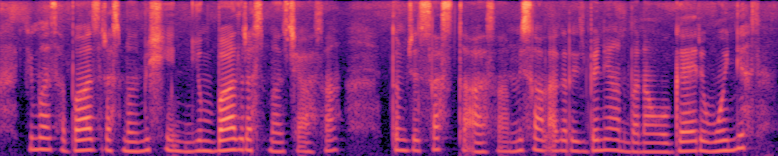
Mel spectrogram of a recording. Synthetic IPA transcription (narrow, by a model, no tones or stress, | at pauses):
jimɐsɐbaːzɾɐsmɐzmiʃiːnjimbaːzɾɐsmɐzt͡ʃʰiaːsãː | t̪ɐmt͡ʃʰisɐst̪ɐ̰ʔaːsã̰ːmisaːlʔɐ̰ɡɐɾɐzbɐnʲjaːnbɐnaːwoɡɐːɾiwonɐt̪ʰ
